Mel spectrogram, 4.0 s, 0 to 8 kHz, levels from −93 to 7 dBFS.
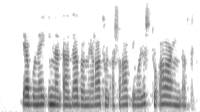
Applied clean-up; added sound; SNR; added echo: none; none; none; none.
